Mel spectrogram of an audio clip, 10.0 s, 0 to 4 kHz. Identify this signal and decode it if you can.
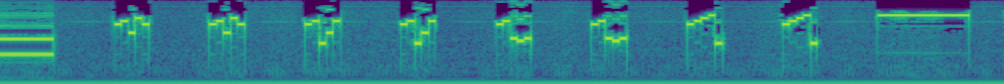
Five-tone selective call (ZVEI), heard as quick runs of five tones, tones of about 70 ms. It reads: 89508 89508 89159 89159 89323 89323 89001 89001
